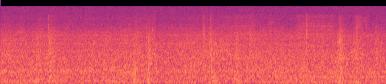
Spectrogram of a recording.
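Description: Diesel multiple unit running along the track, heard from the driver's cab: a steady diesel engine hum with a few sharp clicks of the wheels over rail joints.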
